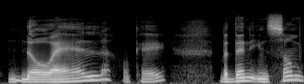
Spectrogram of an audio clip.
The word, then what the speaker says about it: Noël: that in some cases you will have to pronounce it like eh, okay, like for instance Noël, okay, but then in some cases as well it can be pronounced like e, okay.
